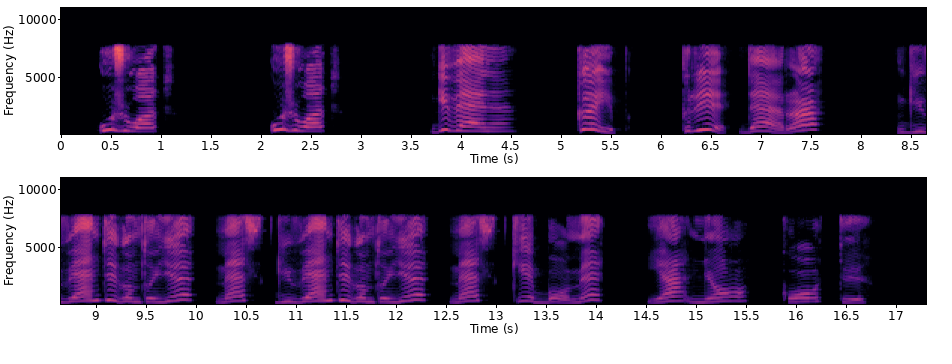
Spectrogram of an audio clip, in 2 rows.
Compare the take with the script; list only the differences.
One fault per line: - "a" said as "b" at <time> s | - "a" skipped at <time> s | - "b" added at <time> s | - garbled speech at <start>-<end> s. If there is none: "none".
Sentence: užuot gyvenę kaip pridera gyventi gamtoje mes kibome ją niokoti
- "užuot" added at 2.2 s
- "gyventi gamtoje mes" added at 10.8 s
